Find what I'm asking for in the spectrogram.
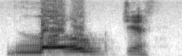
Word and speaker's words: Loeb: Loeb? – Loeb.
